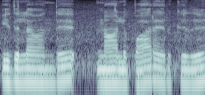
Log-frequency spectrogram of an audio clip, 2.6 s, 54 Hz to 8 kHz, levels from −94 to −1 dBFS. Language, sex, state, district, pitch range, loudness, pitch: Tamil, male, Tamil Nadu, Kanyakumari, 105-115 Hz, -17 LUFS, 110 Hz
